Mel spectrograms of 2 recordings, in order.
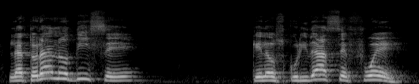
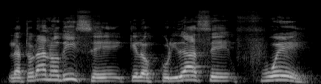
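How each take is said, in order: First: The sentence is spoken more slowly. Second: The sentence is spoken at a normal pace.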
